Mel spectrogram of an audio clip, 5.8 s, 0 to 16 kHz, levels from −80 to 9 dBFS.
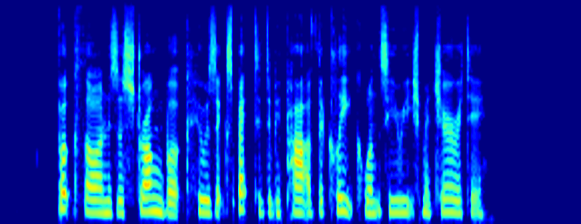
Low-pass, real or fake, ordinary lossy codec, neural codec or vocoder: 14.4 kHz; real; none; none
